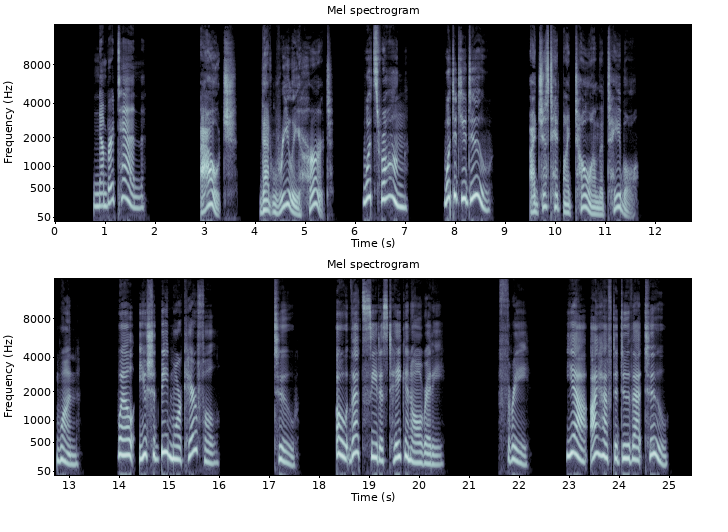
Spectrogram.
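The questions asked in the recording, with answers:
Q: I just hit my toe on the table.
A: 1: Well, you should be more careful.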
